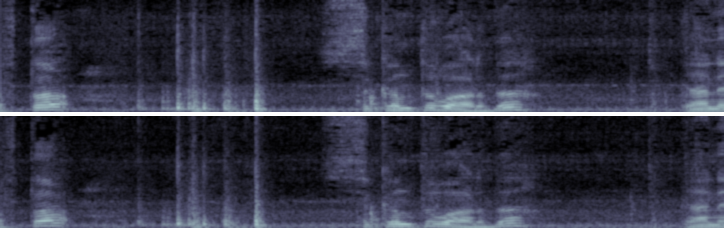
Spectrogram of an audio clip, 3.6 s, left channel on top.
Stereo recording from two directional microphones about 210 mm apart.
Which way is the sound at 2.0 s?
45° left (ahead or behind).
